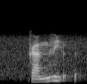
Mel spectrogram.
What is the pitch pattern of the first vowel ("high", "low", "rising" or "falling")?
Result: rising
